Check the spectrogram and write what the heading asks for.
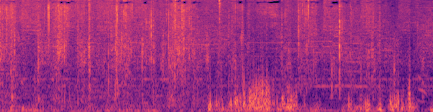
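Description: Running footsteps on a dirt baseball infield as a batter runs to first base, with a dense patch of low rumble about halfway through.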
